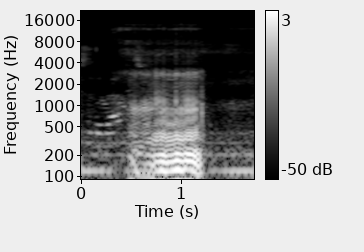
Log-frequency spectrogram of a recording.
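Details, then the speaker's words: A pug, a small flat-faced dog, lies comfortably asleep and gives a single loud, rattling, fluttering snore lasting under a second in a quiet room: snoring. "even snoring you hear that did you hear that that's the loudest snore for a small ugly"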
